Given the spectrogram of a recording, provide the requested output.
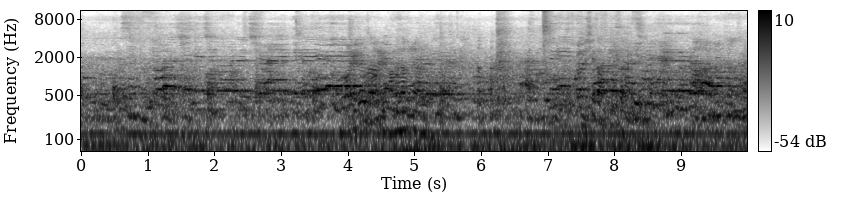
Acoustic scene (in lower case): cafe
